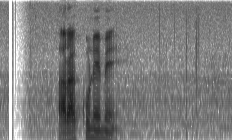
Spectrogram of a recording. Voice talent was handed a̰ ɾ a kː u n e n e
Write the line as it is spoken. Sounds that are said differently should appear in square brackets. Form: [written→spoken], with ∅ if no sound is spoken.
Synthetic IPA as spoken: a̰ ɾ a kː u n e [n→m] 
